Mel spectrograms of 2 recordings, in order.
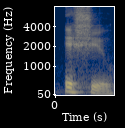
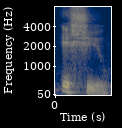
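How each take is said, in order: No difference in how they are said.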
